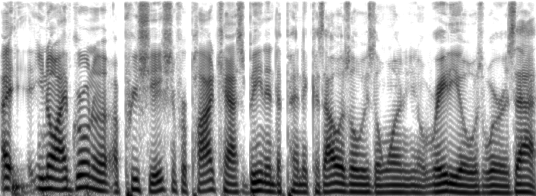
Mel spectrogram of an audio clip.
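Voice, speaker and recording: A man's medium-pitched, dark and mellow voice with an American accent, very fast with hardly any pauses, and ordinary pitch variation. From Connecticut, Norwalk. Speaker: DJ and aspiring actor. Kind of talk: casual interview chat. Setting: studio.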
